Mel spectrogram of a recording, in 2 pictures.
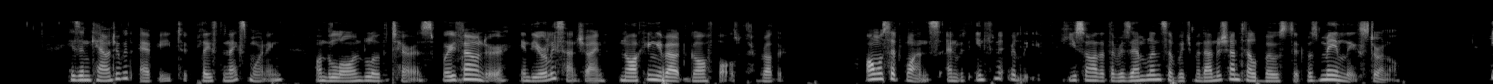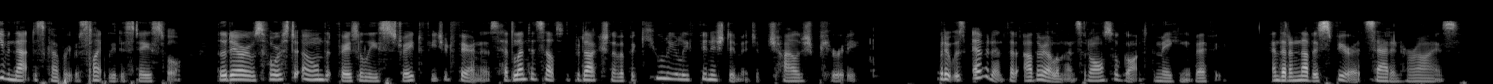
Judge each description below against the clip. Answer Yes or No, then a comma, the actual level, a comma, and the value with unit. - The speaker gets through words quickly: Yes, fast, 215 wpm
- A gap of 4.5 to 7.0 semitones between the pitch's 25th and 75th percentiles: Yes, average, 4.8 semitones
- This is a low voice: No, medium, 185 Hz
